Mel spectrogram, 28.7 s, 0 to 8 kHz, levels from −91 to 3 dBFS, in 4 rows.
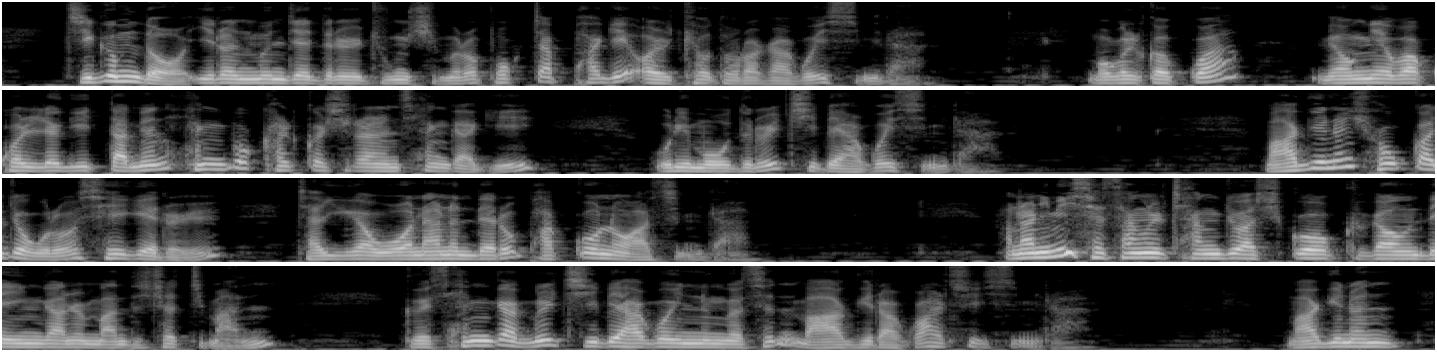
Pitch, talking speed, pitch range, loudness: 130 Hz, 290 characters per minute, 115-160 Hz, -25 LUFS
